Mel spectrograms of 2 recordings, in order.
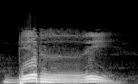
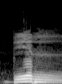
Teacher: Dibaca dengan tanpa menebalkan atau menegangkan pangkal lidah, bir, ya. Lisan dibuat rahah, ya, tidak menegang bagian pangkalnya. · Term: ra yang tipis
